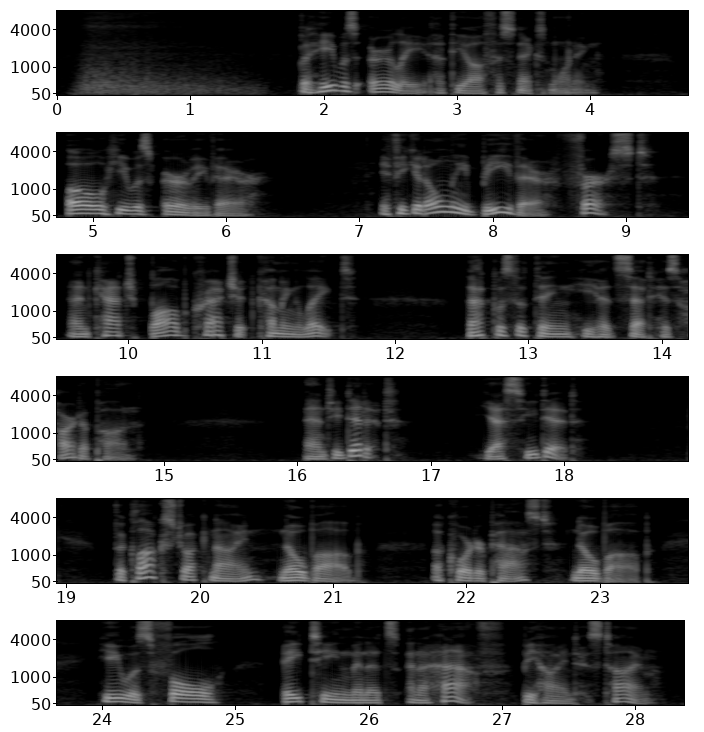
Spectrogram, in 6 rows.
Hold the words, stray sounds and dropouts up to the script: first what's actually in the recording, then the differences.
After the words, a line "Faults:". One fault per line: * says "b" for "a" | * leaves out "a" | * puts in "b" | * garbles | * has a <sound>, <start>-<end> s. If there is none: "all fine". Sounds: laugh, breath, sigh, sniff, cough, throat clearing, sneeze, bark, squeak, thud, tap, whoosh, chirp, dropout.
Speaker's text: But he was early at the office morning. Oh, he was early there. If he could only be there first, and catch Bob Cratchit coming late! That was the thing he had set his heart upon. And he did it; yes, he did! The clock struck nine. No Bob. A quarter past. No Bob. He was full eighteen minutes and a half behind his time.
But he was early at the office next morning. Oh, he was early there. If he could only be there first, and catch Bob Cratchit coming late! That was the thing he had set his heart upon. And he did it; yes, he did! The clock struck nine. No Bob. A quarter past. No Bob. He was full eighteen minutes and a half behind his time.
Faults:
* has a breath, 0.1-1.6 s
* puts in "next"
